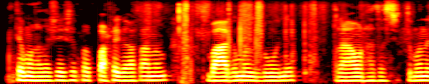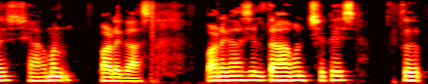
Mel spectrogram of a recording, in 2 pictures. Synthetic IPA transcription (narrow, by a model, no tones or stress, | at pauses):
t̪ʲemɐnɦɐt̪ʰaʃ̬eːs̬ipɐpɐʈʰɡaːsɐnɐnbaːɡɐmɐnd̪uːnʲɐt̪t̪ɾaːʋɐnɦɐt̪ʰast͡ʃi̥t̪imɐnɐʃaːmɐn | pɐɽɡaːs | pɐʈɡaːs̬jilt̪ɾaːʋɐnt͡ʃʰikesʲ | t̪ɨ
